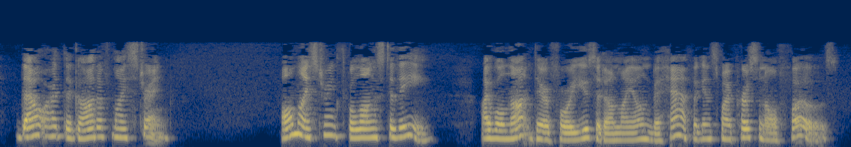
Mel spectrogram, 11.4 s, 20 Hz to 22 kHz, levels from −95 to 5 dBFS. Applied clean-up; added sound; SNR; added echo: neural mask model Resemble Enhance denoiser.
